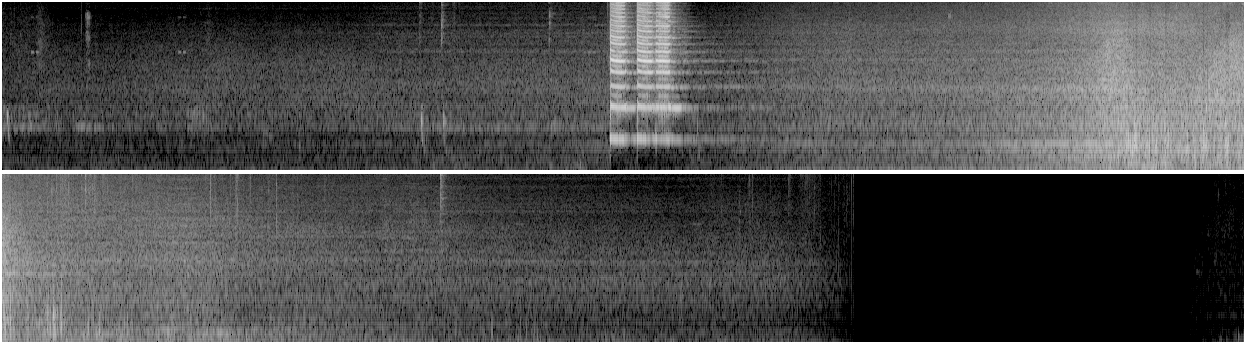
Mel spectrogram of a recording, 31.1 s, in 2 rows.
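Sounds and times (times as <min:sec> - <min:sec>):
train rumble and wheel clatter: 0:00.0 - 0:26.1
locomotive horn toots: 0:07.6 - 0:13.3.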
